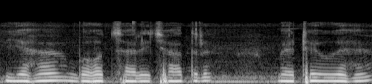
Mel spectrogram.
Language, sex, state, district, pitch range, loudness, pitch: Hindi, male, Bihar, West Champaran, 145-160 Hz, -13 LUFS, 150 Hz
